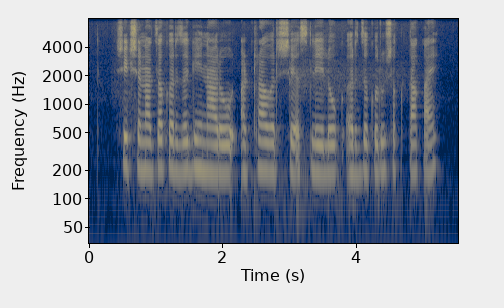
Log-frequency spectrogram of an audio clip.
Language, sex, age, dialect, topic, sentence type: Marathi, female, 18-24, Southern Konkan, banking, question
